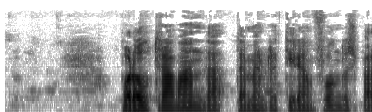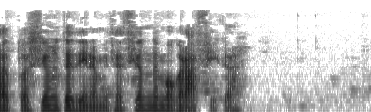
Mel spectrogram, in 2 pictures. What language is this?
Galician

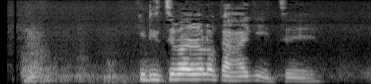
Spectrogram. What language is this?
Southern Sotho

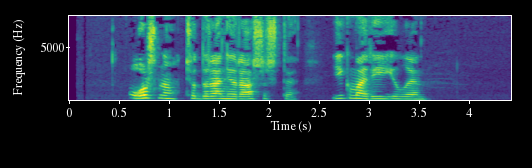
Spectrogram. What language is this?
Mari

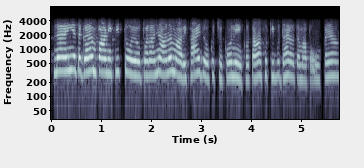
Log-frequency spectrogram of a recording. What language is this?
Sindhi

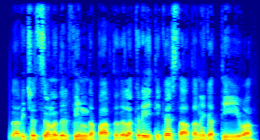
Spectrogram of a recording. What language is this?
Italian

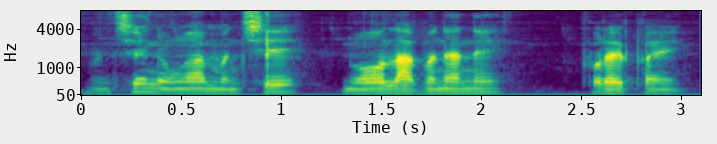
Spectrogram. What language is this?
Bodo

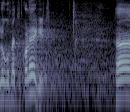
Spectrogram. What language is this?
Estonian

